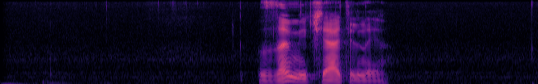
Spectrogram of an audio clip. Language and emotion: Russian, positive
